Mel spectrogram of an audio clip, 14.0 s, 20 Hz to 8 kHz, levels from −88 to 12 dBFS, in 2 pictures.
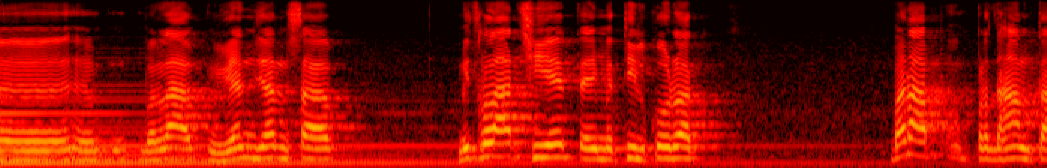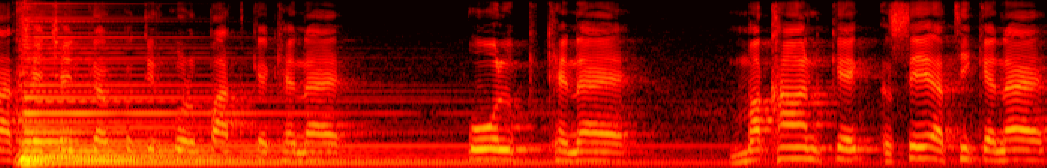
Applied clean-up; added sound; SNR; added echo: none; Acoustic guitar / Strum; 2 dB; none.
